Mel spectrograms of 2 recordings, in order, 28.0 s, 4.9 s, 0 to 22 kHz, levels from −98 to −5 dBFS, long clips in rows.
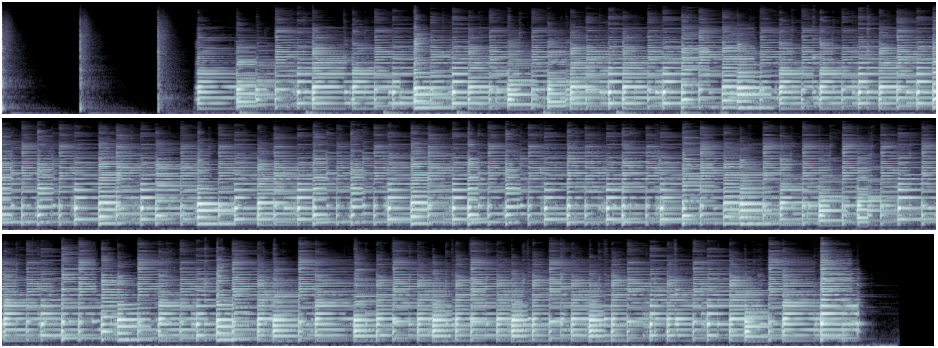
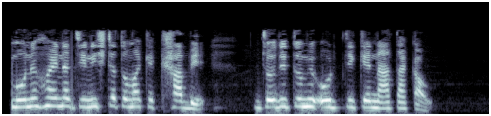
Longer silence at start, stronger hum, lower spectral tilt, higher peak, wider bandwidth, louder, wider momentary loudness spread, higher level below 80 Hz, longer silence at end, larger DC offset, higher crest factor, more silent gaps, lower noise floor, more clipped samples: about the same, 0 s vs 0.1 s; neither; second, -1.5 dB/octave vs -3.5 dB/octave; about the same, 0 dBFS vs -2 dBFS; first, 16.5 kHz vs 8 kHz; second, -18 LUFS vs -15 LUFS; second, 4 LU vs 8 LU; about the same, -56 dBFS vs -54 dBFS; about the same, 0.7 s vs 0.6 s; neither; about the same, 18 dB vs 14 dB; neither; second, -68 dBFS vs -79 dBFS; neither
